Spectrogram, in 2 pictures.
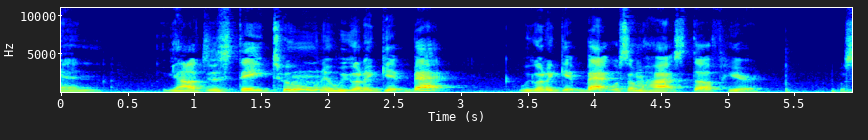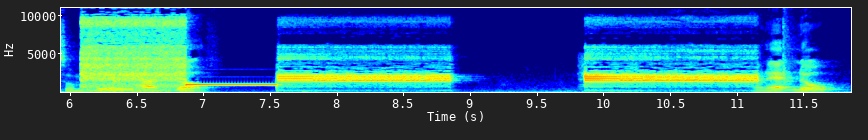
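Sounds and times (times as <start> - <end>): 
speech: 0.0 - 7.1, 11.2 - 11.8
emergency broadcast alert tone: 6.1 - 9.0, 9.8 - 11.3.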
